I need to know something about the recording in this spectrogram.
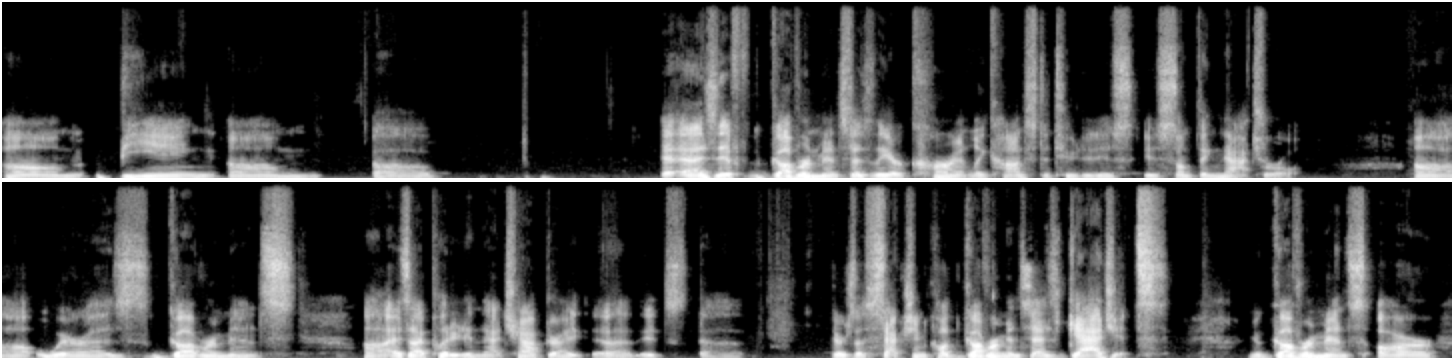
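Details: Stuttering in a woman who says she stutters and considers herself a person with a disability; repetitions such as "the the the" occur.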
